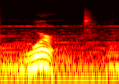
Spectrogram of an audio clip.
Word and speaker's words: worked: don't say Wicked but worked notice that the D in worked actually has a t sound here are other examples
